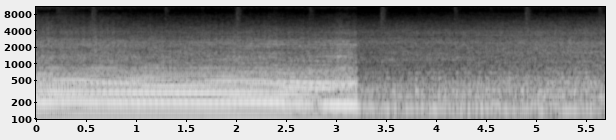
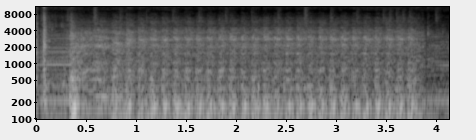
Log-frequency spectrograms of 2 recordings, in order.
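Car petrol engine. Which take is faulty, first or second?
second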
